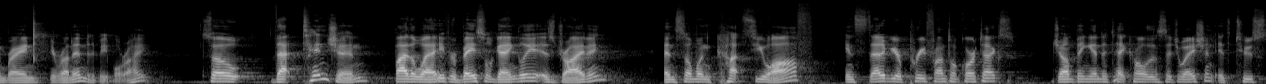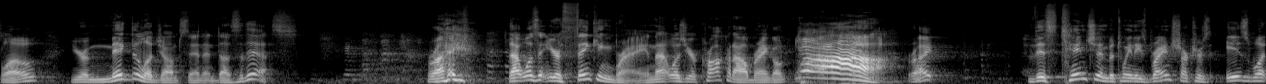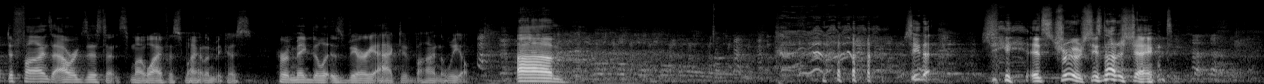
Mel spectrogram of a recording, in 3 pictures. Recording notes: This episode was recorded live in Los Angeles. The questions were unscreened and the answers unrehearsed.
